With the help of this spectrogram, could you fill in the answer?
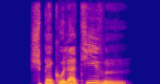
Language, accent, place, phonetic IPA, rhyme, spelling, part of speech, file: German, Germany, Berlin, [ʃpekulaˈtiːvm̩], -iːvm̩, spekulativem, adjective, De-spekulativem.ogg
- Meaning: strong dative masculine/neuter singular of spekulativ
